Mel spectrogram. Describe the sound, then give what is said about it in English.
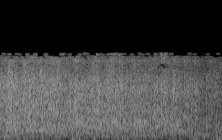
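An audience applauds to welcome guests, a dense, even wash of clapping that holds steady and fades slightly near the end, fairly faint and without voices. “Give them a hand and give them a good welcome.”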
